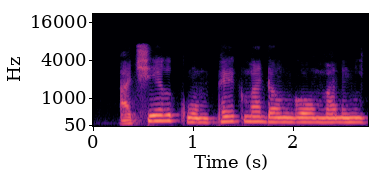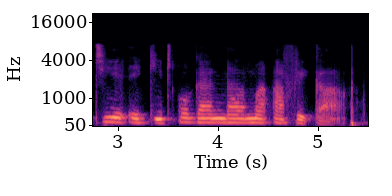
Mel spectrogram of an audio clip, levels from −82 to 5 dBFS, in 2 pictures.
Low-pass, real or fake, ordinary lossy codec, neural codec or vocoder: 7.2 kHz; fake; none; codec, 16 kHz, 2 kbps, FreqCodec, smaller model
